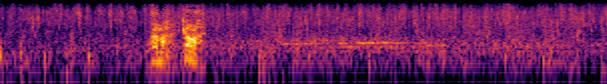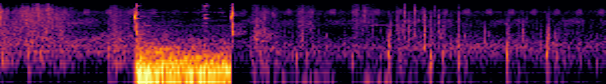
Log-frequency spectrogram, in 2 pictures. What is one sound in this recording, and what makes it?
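Footsteps tread slowly over dry ground.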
